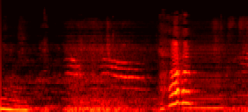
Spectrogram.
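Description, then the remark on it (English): A cat named Baxter meows, a drawn-out cry followed by a sharper rising meow, fairly loud over a steady low background hum. “Man, I wonder what it's like being a cat.”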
